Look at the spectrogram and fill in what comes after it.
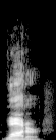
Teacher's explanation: the Americans will use more of a flap T, which is more like water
